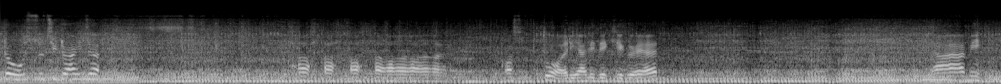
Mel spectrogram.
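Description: Motorcycle engine running steadily while riding, its note shifting about a second and a half in.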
